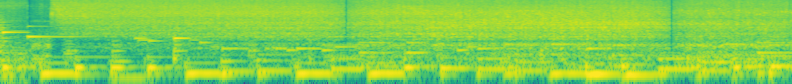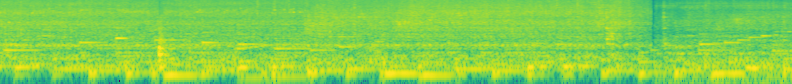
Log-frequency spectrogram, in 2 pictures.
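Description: Sliced bitter melon sizzling as it is stir-fried in a frying pan, first in sesame oil and then with soy sauce, mirin and sugar as the liquid cooks off. The sizzling drops away near the end, and light background music plays throughout.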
